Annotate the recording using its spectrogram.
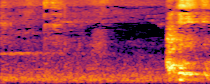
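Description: A single short cough near the end.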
